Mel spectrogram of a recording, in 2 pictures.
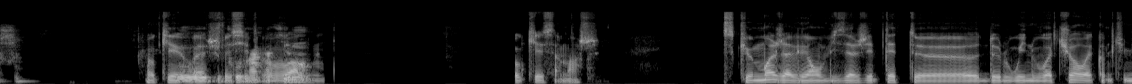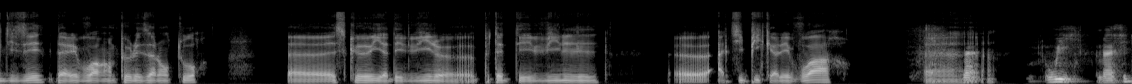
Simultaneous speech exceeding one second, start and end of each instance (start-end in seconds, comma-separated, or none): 1.8-3.2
